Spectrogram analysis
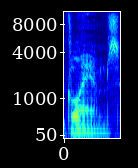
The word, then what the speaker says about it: Glamis: It's Glamis, but it's pronounced Glams.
